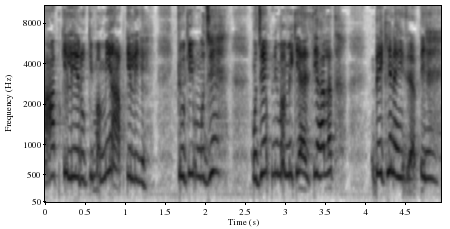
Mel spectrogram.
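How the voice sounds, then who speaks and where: At a fairly quick pace, a woman puts on a character voice with extremely high pitch and very even loudness. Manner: emotional, tearful, pleading.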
